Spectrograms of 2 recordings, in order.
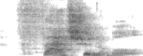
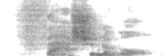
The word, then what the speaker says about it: fashionable: Y el hable este lo pronunciamos como un toro, a bull, fashionable. Dilo conmigo, fashionable.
